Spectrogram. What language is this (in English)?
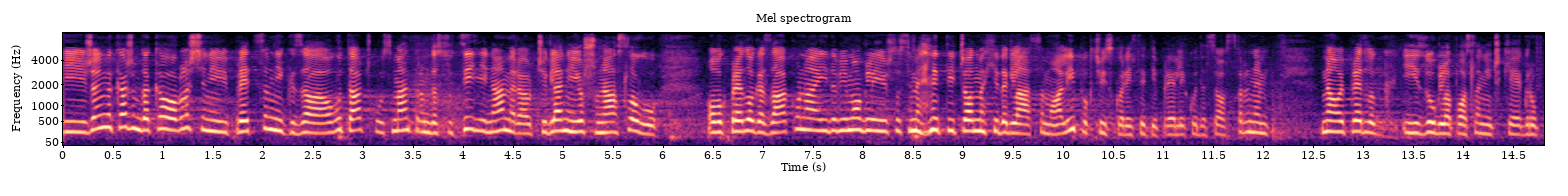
Serbian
